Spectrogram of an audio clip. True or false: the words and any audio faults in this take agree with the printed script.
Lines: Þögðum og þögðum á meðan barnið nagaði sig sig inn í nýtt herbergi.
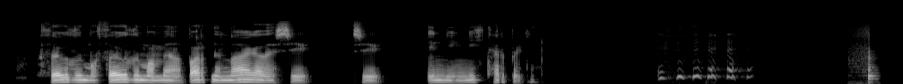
false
